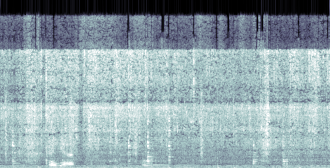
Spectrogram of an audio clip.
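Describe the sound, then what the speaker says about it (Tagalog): Pinapaitan sizzles in its own rendered fat while a spoon stirs it, giving a loud, close, continuous frying hiss with scraping strokes. A voice speaks a brief word over the cooking. "ikiwar-kiwar lang ang aking pinapaitan para mag-laok-laok, para mag-mix-mix-mix siya"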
